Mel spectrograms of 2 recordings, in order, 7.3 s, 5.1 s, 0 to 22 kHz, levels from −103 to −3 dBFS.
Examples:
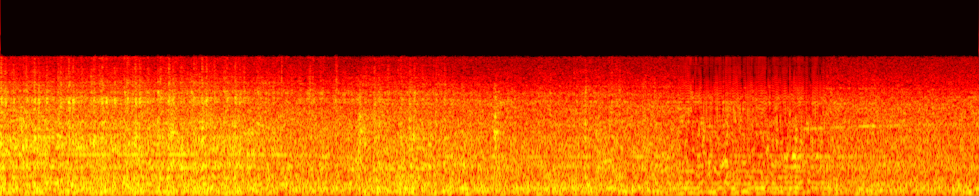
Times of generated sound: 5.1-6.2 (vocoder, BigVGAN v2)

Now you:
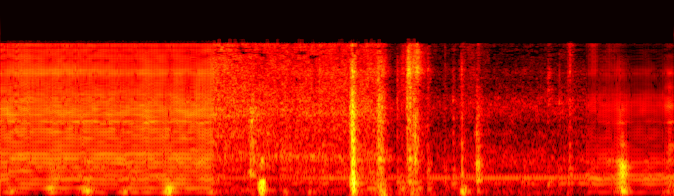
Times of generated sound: 0.0-1.6 (vocoder, BigVGAN v2); 4.4-5.1

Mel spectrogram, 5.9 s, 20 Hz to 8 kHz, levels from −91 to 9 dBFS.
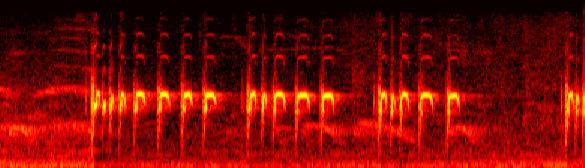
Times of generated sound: none

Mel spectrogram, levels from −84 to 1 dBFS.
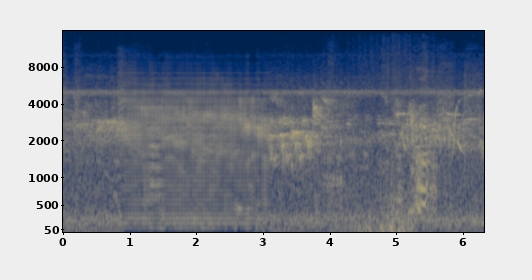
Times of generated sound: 0.9-3.1 (vocoder, BigVGAN v2)

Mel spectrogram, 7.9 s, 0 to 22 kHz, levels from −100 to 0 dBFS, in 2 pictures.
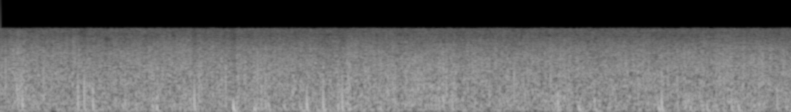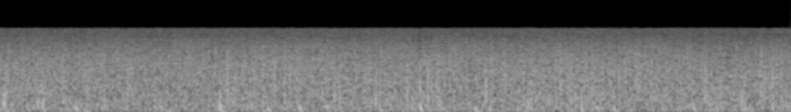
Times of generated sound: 2.1-6.8 (vocoder, BigVGAN v2)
